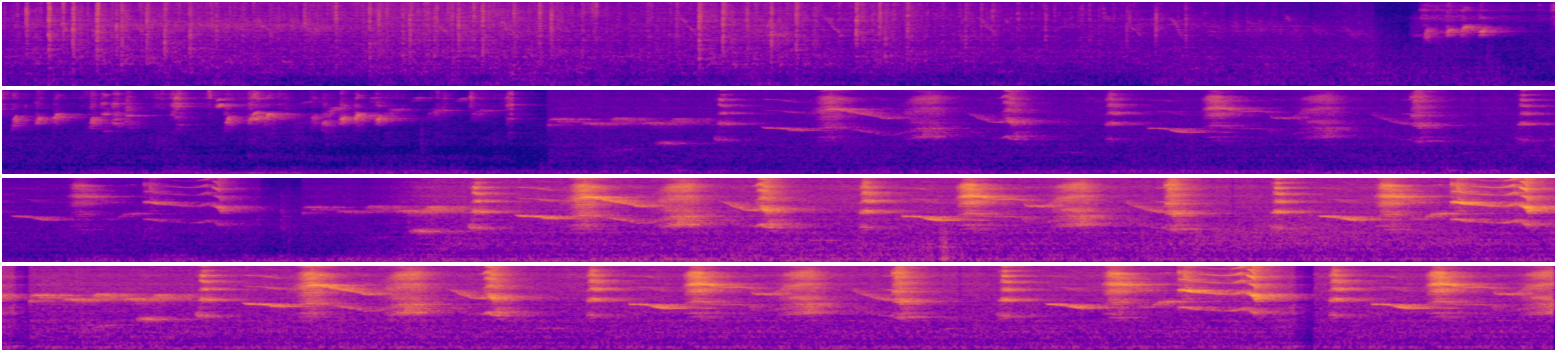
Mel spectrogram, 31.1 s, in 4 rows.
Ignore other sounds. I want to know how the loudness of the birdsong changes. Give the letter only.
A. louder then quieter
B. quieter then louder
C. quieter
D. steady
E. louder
E.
